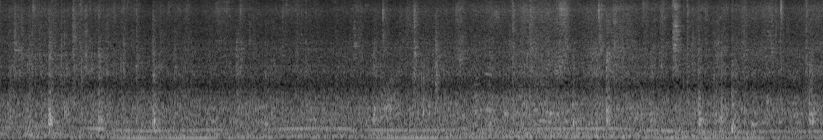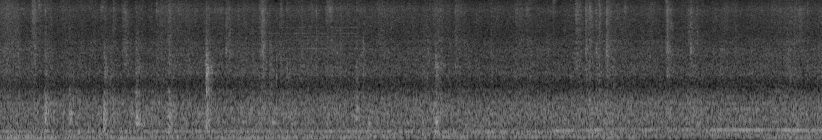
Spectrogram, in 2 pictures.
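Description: A bus engine rumbles and hums steadily, its pitch shifting as it changes speed.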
